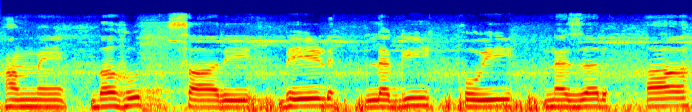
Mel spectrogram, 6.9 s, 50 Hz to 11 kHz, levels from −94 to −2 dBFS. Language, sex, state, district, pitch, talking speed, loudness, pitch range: Hindi, male, Punjab, Fazilka, 160 Hz, 70 wpm, -13 LUFS, 155-170 Hz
